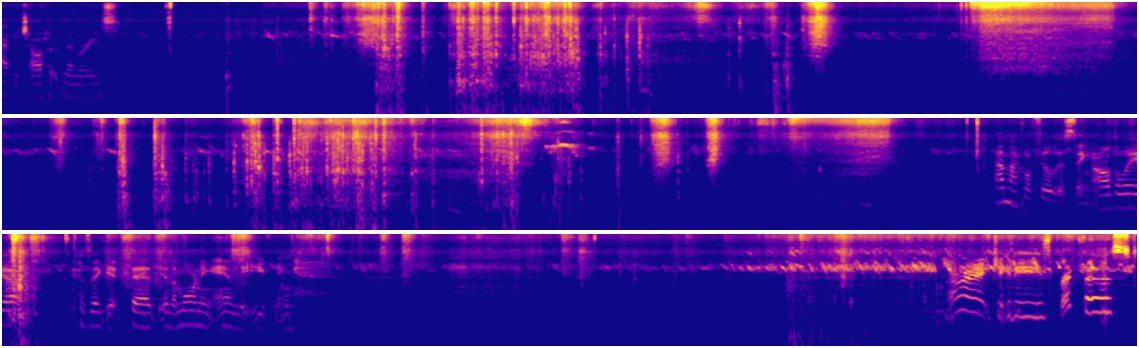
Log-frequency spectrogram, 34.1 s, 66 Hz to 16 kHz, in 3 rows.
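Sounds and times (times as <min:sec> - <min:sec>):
chick feeder being handled: 0:02.3 - 0:08.4, 0:11.8 - 0:20.3, 0:22.7 - 0:34.0.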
